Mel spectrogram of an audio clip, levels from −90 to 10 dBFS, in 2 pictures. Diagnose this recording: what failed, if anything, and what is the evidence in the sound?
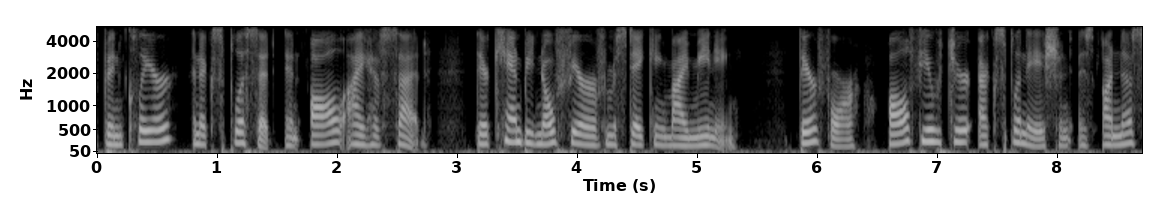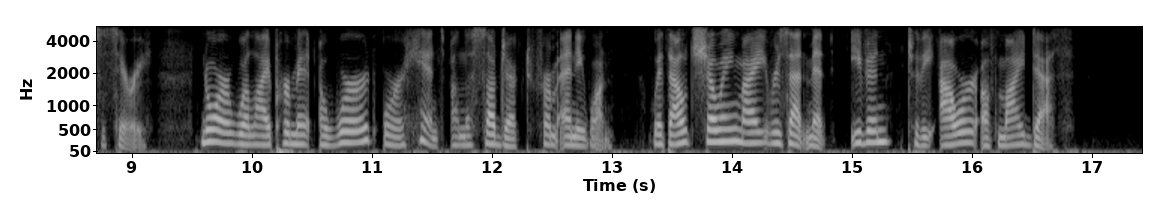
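Nothing failed; no fault is audible in this recording.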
